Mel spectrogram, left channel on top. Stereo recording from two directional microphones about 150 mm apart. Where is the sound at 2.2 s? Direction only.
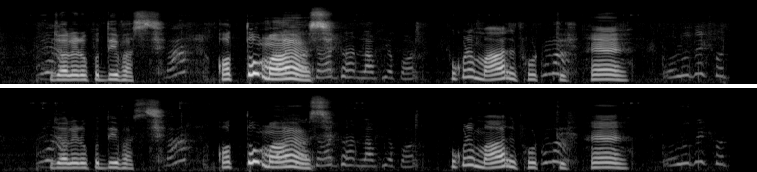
15° left (ahead or behind).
